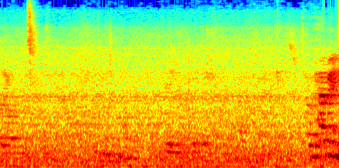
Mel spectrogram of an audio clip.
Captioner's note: speaking away from mic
